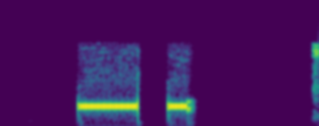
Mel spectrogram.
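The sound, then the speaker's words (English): An outgoing phone call's ringing tone: one steady electronic burst, then a second that cuts off abruptly, followed after a short silence by a faint click as if the call connects. “Are you ringing now?”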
